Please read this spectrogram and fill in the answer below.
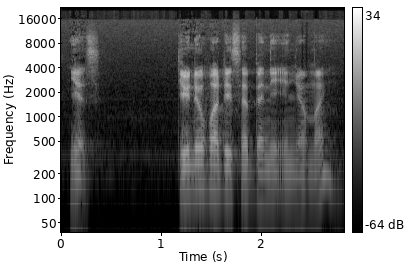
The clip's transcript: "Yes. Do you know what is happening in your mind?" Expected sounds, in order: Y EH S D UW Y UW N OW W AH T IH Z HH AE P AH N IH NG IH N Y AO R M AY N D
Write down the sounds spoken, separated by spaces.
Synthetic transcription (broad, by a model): Y EH S D UW Y UW N OW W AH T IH S HH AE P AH N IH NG IH N Y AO M AY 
